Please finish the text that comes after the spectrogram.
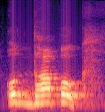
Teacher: ধ দ্বিত্ব হওয়া মানে একটা দ একটা ধ, কারণ ধ হচ্ছে মহাপ্রাণ ধ্বনি। মহাপ্রাণ ধ্বনি দ্বিত্ব হইলে একটা অল্প প্রাণ হয়, মানে তার আগেরটা এবং ওইটা হয়।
